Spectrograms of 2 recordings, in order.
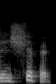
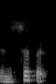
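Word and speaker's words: incipit: at the beginning are known as in ship it or some pronounce it insipid and they start or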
